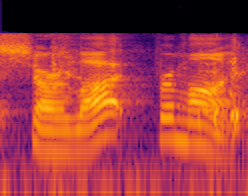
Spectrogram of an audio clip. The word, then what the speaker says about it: Charlotte: We're at Charlotte, Vermont.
